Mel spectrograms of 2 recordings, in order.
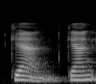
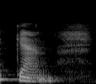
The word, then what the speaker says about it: Cannes: कैन एक French word है, English में इसका प्रोनाउंसिएशन होता है कैन। यहाँ पे बात हो रही है कैन फिल्म फेस्टिवल की। हिंदी में इसको अक्सर लोग कान बोलते हैं या फिर कांस बोलते हैं, लेकिन इसका सही प्रोनाउंसिएशन है कैन।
